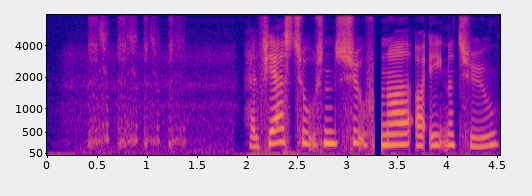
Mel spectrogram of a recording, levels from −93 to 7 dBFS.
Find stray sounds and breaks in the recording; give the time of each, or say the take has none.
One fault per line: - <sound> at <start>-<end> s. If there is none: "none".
- laugh at 0.4-1.4 s
- dropout at 3.3-3.4 s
